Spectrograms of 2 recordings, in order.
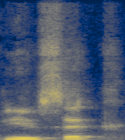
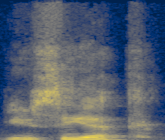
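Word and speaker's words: Busiek: pronouncing them yeah yeah yeah because once again mispronounced a lot him and and kurt busick yeah people saying bucyak um and of course bilson kevich you know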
